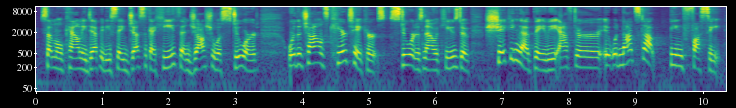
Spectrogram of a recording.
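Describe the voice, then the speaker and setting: A woman anchoring a local morning TV newscast, reading stories clearly and steadily. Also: medium pitch. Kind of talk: scripted news reading.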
